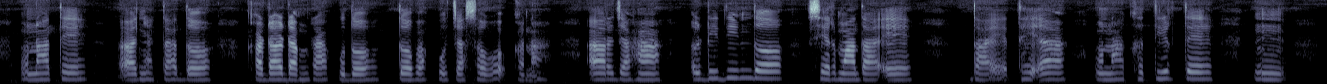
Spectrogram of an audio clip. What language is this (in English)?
Santali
